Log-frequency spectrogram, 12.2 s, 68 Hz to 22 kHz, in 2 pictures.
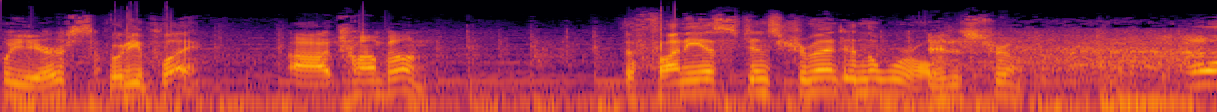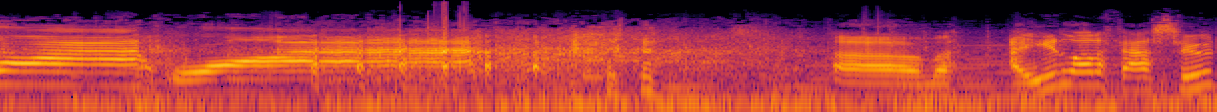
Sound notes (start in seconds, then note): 4.7 audience laughing; 6.4 imitates trombone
